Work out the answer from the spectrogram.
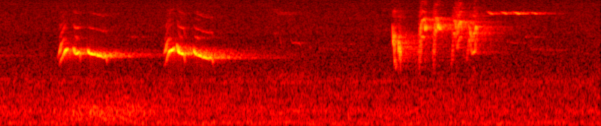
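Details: Song thrush singing early in the year in woodland as birdsong starts up and hazel catkins flower: a clear, fluty phrase twice in a row, then a new, higher phrase, repeating notes then changing, against a quiet background.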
